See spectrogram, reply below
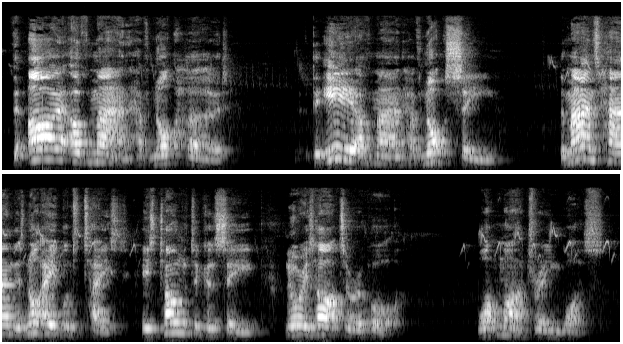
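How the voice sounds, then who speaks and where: A man's voice: sits high, a bit bright. A man playing an exuberant, self-important amateur actor in a theatrical Shakespearean audio drama, declaiming grandly and bossily. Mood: dreamy wonder. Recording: roomy, distant mic, music behind.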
